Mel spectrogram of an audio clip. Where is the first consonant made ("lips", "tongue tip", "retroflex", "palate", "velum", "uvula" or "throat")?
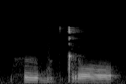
throat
